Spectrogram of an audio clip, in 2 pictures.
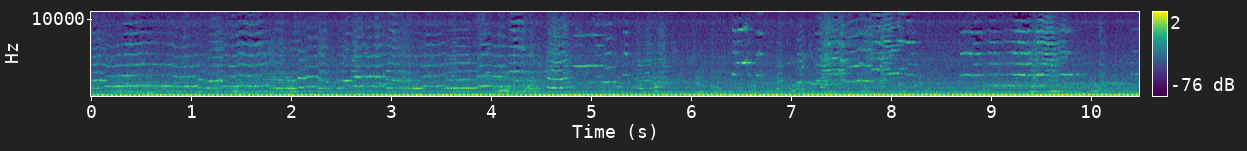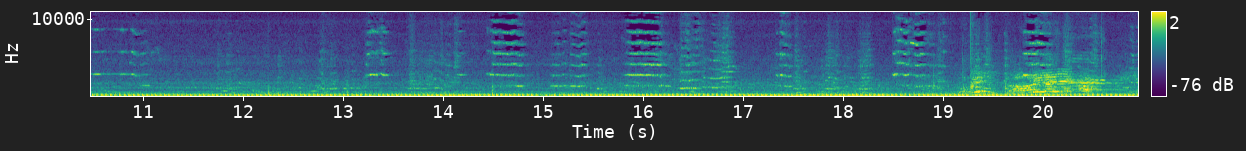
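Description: Open-air cricket ground ambience: a steady low hum under distant voices and scattered short high chirps. Shortly before the end, a single sharp crack of a cricket bat hitting the ball.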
